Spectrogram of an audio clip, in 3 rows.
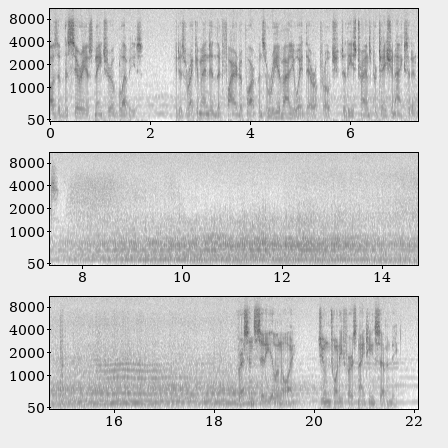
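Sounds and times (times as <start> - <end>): aircraft engine droning: 0.0 - 22.0
higher tones: 0.0 - 22.0.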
